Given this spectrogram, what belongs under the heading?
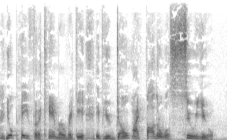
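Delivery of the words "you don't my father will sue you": ordinary delivery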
